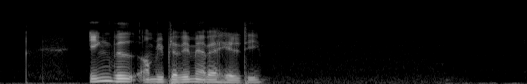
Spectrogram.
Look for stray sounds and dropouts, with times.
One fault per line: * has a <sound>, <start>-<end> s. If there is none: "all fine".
all fine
